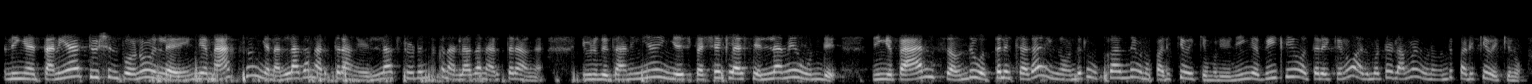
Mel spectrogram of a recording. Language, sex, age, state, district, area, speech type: Tamil, female, 18-30, Tamil Nadu, Thanjavur, urban, conversation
